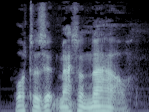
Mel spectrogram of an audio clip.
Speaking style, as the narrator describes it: said Glenarvan

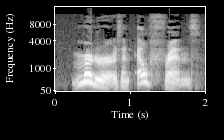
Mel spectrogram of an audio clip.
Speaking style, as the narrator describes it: the great goblin shouted

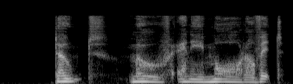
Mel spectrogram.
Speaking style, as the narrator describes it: Paul said, and his voice was almost a whisper

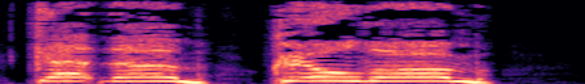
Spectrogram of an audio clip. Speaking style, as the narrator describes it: they yelled

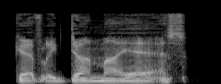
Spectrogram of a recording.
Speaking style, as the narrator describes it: Cutler growled

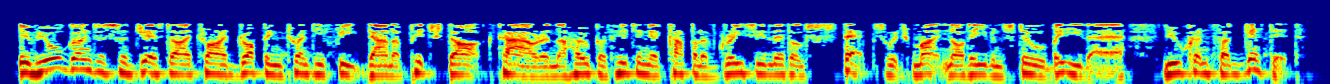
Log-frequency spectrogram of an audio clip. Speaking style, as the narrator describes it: said Rincewind sharply

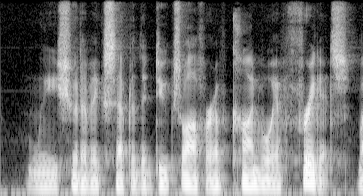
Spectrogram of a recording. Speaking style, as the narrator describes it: muttered the mate

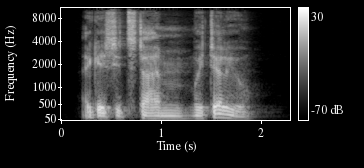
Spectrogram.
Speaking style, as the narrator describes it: he said

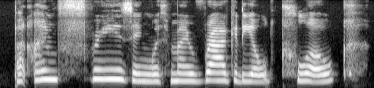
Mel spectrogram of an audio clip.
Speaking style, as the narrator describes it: Elaine pleaded

